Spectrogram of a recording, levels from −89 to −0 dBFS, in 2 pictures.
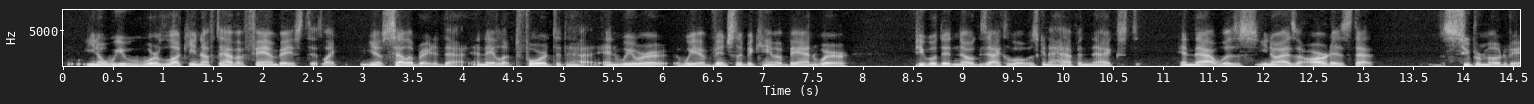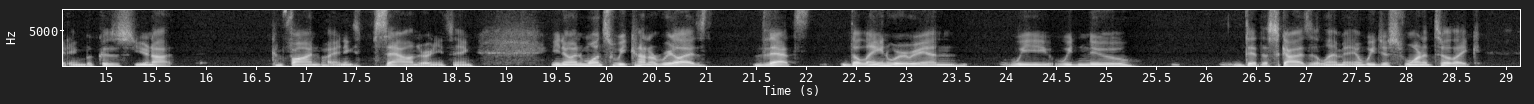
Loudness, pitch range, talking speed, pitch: -20 LUFS, 120-140 Hz, 185 wpm, 130 Hz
